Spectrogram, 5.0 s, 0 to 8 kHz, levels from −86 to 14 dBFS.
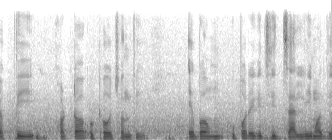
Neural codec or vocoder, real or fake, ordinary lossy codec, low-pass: none; real; none; 7.2 kHz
